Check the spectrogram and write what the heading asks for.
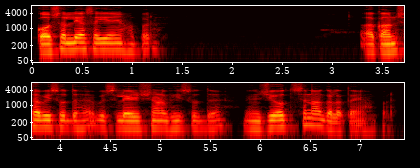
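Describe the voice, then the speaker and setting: Male tutor, steady monotone delivery, patient, repeats each word while walking through answers. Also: mid-range voice, unhurried, gravelly, pauses often. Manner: repeats words, corrects spellings patiently. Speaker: exam prep teacher. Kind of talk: explaining test answers.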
